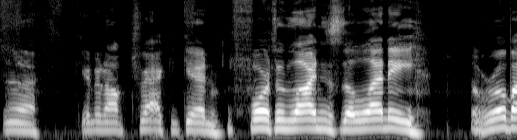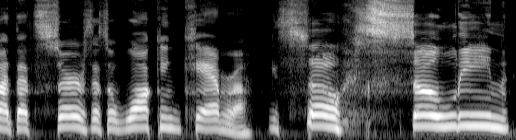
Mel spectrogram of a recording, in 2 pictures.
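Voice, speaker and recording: A man's voice: high-pitched, slow, fairly bright tone, no echo. A man playing a socially inept, unravelling robot designer in an audio drama log, rambling, stammering, swearing and repeating himself. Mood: rambling, unsure.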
